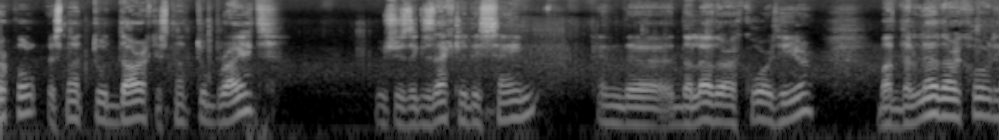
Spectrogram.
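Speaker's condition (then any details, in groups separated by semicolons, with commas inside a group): No condition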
